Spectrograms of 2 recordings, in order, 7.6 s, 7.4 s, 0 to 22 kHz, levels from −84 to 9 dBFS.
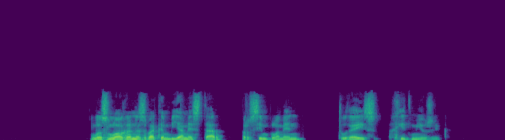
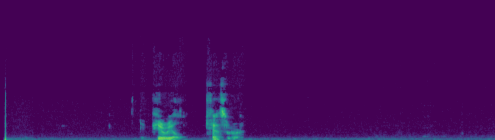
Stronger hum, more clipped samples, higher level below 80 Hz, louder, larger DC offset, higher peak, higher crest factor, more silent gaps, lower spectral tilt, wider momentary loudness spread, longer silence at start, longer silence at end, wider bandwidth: neither; neither; about the same, -48 dBFS vs -46 dBFS; about the same, -18 LUFS vs -19 LUFS; neither; about the same, -2 dBFS vs 0 dBFS; second, 18 dB vs 26 dB; first, 4.76-4.80 s, 4.92-4.96 s vs none; about the same, -5.5 dB/octave vs -5 dB/octave; second, 16 LU vs 21 LU; first, 1.35 s vs 0.05 s; second, 1 s vs 3.8 s; second, 7.8 kHz vs 10 kHz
